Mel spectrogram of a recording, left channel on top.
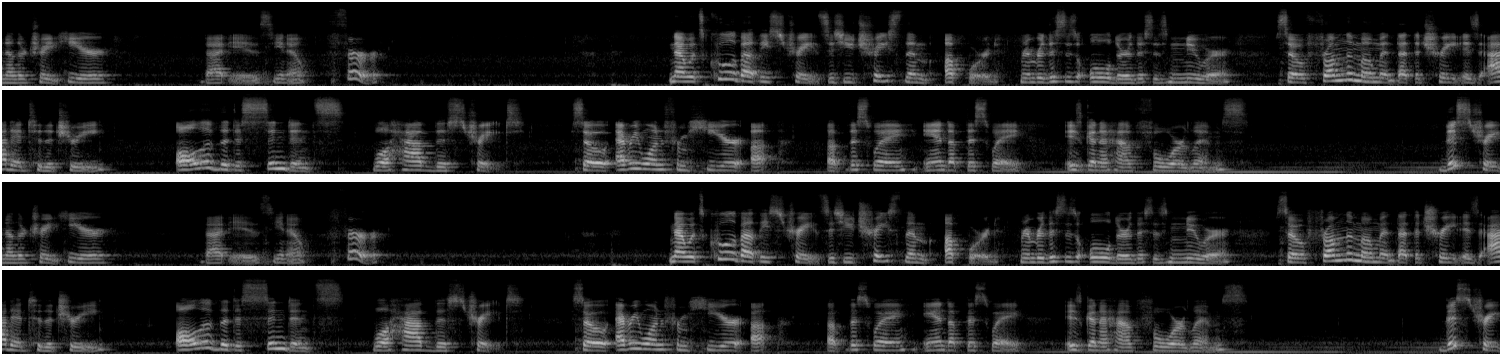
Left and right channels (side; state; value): both; normal; correlation 0.48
